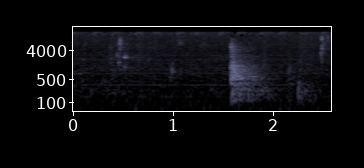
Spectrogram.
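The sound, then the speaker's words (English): A quiet sip of water by a speaker: a few soft wet clicks, then a brief slurping swallow and a small liquid gulp at the end, with no talking. “Sorry, some water.”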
